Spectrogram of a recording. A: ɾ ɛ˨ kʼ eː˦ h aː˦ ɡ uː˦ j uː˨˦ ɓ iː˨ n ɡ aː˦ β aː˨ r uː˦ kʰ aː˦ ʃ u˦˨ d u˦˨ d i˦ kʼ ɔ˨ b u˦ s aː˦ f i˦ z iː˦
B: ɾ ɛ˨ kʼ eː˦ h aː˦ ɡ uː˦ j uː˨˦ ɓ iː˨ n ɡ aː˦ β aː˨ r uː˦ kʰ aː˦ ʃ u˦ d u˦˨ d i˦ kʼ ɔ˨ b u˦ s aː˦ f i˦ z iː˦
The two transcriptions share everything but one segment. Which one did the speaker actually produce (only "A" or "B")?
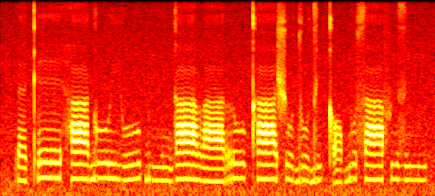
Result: A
